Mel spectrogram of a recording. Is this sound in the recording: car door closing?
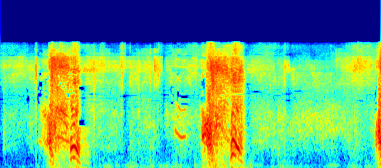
no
